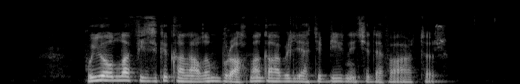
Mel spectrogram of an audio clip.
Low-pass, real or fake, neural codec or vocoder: 9.9 kHz; real; none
